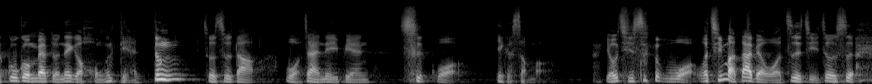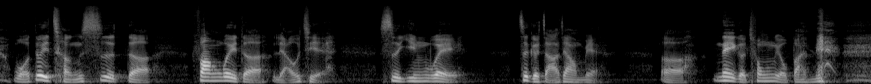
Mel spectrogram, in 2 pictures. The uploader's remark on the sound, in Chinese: 一席现场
